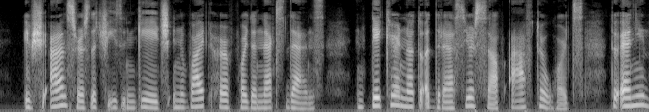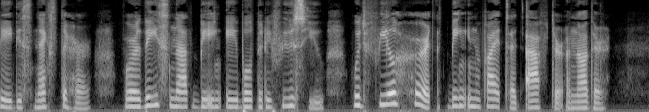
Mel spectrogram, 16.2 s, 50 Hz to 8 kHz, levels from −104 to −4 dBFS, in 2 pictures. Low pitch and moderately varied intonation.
No: high, 190 Hz; average, 4.0 semitones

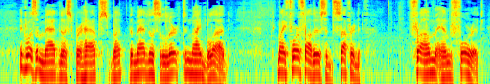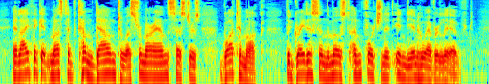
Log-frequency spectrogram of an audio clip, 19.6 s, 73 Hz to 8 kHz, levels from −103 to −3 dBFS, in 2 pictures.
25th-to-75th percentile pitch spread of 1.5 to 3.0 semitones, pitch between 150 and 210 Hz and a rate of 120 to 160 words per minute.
No: narrow, 2.6 semitones; low, 125 Hz; slow, 135 wpm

